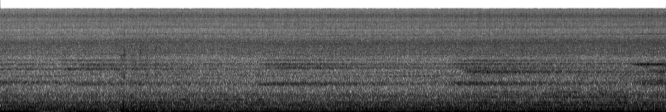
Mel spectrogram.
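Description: Tyres rumble over gravel.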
